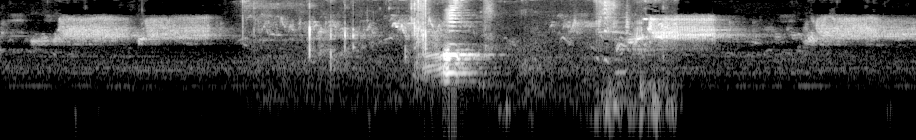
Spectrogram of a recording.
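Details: Canada geese, a family with goslings: a single loud, harsh honk near the middle follows a few short clicks, with low rumbling noise beneath. Broad buzzy calls from other birds come before and after the honk.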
